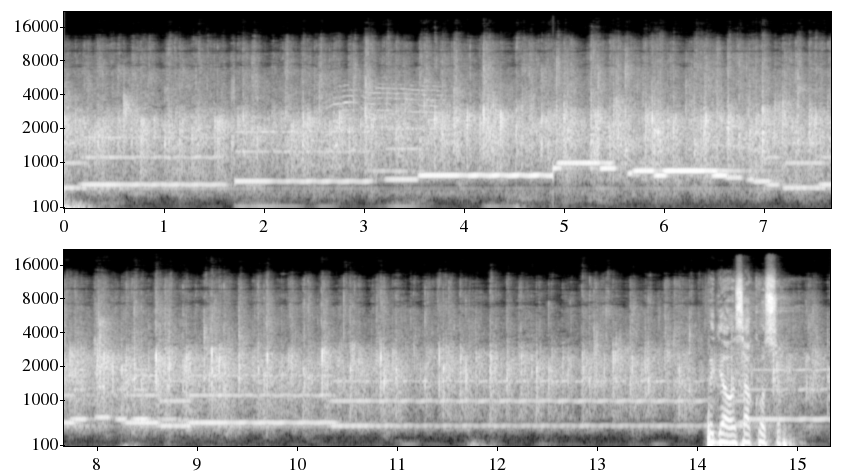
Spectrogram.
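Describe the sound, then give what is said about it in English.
A church audience claps steadily and continuously for people invited to come forward for prayer, while a sustained organ-like tone shifts slowly in pitch underneath, ending with a brief louder burst of sound. “Keep clapping for them.”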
